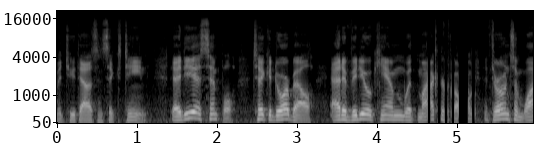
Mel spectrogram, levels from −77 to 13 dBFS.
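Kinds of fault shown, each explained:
Digital broadcast dropout: the receiver lost valid frames and muted, so between 4.63 and 5.28 s the sound falls into brief silent holes, the longest 128 ms.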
